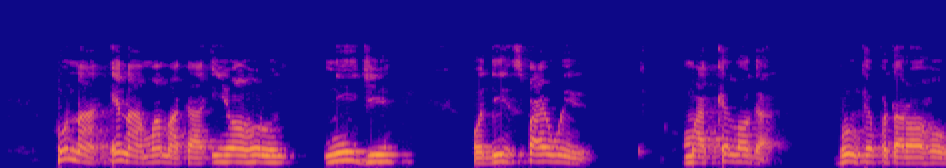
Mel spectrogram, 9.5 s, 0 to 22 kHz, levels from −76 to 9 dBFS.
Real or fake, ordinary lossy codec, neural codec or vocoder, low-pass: real; none; none; 7.2 kHz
